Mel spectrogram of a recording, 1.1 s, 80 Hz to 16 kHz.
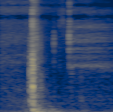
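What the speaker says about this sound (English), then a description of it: "let's close the door." The door of a 2017 Honda CR-V swings shut with one solid, close thud, then a short quiet settle afterward.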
